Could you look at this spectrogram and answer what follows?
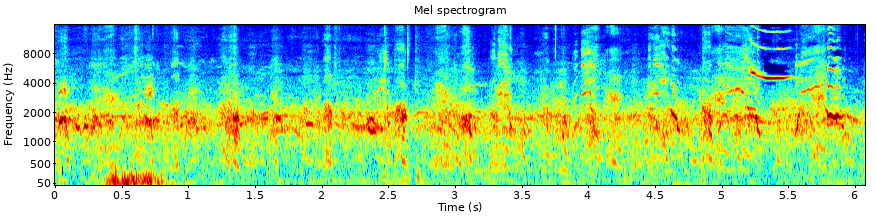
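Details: Large breeding colony of American white pelicans and cormorants on a remote lake island in the Canadian wilderness, recorded June 23, 2018 on an iPhone 7+: a continuous overlapping chorus of harsh, nasal calls, with a brief low thump near the start.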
